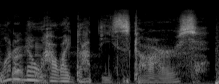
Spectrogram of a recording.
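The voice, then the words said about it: Joker impression voice. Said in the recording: “I used to do a good Joker impression,”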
